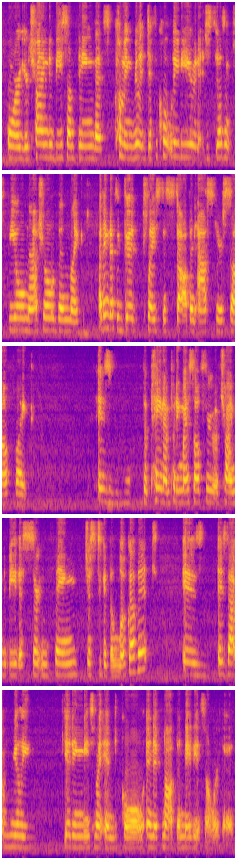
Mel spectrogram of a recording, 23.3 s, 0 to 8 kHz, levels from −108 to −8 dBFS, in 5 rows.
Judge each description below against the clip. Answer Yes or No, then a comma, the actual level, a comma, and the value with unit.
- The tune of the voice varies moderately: No, narrow, 2.3 semitones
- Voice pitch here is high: Yes, high, 215 Hz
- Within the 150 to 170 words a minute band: No, average, 185 wpm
